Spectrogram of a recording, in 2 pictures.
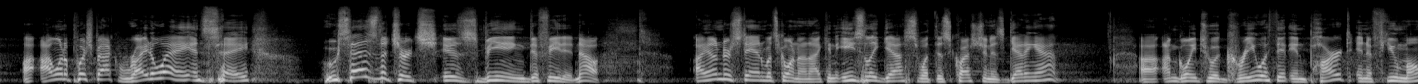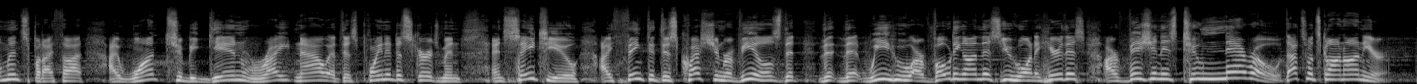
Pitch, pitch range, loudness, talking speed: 185 Hz, 155-225 Hz, -20 LUFS, 200 wpm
